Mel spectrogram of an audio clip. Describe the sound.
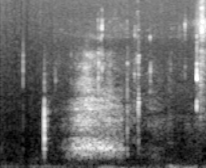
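Faint chewing of food during a meal, soft mushy mastication with a few sharp clicks and crunches scattered through it and a broader burst of noisy chewing in the middle.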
